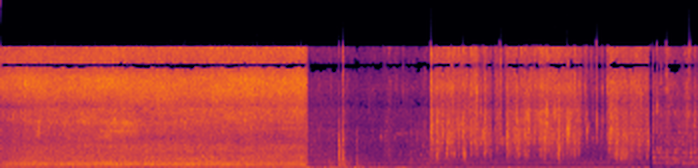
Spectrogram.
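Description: Steady broadband rush of water running from a hose, loud and close, then a shift to a thinner, splashier flow partway through.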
